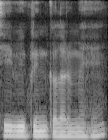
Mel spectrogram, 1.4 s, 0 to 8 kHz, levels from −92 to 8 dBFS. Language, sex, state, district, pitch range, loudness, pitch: Hindi, male, Arunachal Pradesh, Longding, 90-100 Hz, -15 LUFS, 100 Hz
